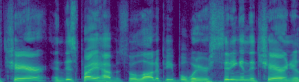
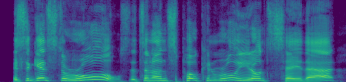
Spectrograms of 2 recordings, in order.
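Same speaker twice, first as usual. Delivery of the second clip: usual speaking voice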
